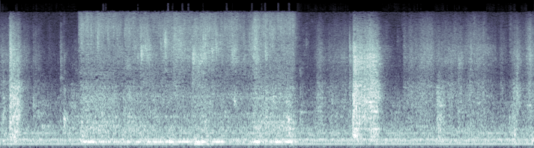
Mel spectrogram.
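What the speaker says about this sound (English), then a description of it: "Let me go wash my finger off." A kitchen water tap running steadily while a finger is rinsed beneath it, a close hissing splash that shifts in tone as the hand moves through the stream.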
